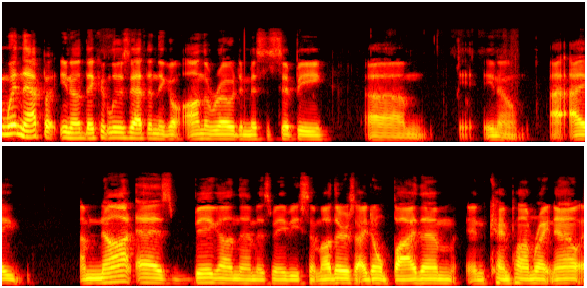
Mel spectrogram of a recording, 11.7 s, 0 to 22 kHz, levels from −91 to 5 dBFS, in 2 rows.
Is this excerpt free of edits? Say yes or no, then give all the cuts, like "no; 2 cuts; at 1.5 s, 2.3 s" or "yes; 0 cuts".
yes; 0 cuts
